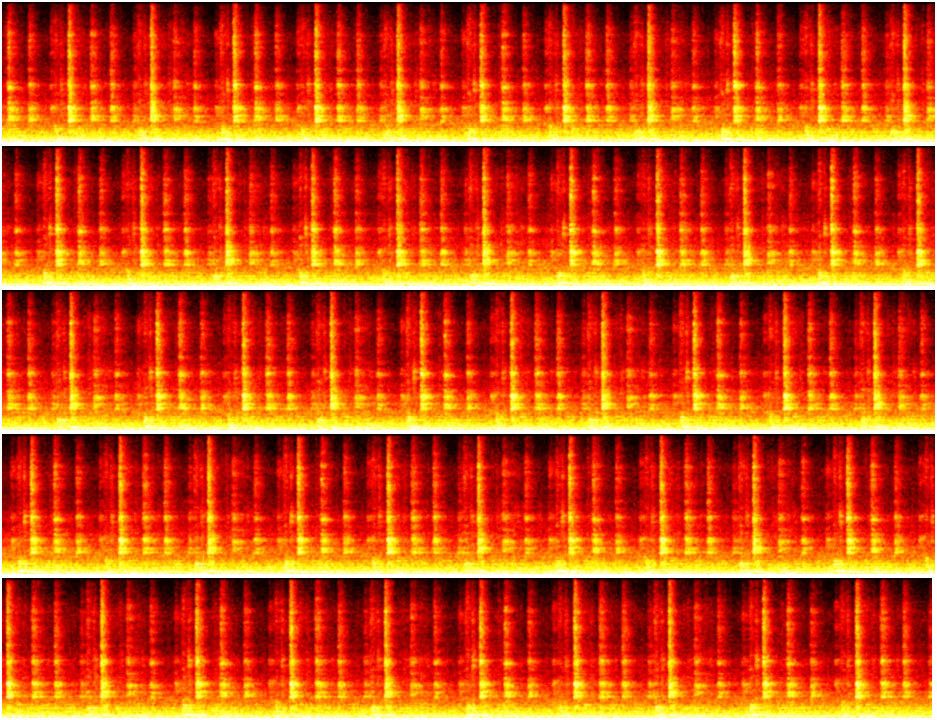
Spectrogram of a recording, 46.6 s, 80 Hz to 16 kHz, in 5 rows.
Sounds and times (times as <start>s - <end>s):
Heavy engine (low frequency): 0.0s - 46.6s.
